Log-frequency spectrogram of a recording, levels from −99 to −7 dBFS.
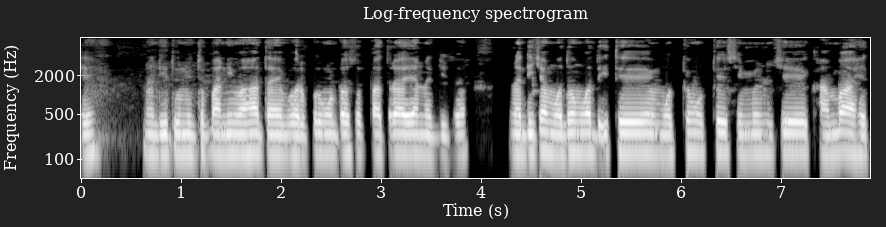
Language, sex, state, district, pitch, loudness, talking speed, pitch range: Marathi, male, Maharashtra, Nagpur, 125 Hz, -16 LUFS, 165 wpm, 120-125 Hz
